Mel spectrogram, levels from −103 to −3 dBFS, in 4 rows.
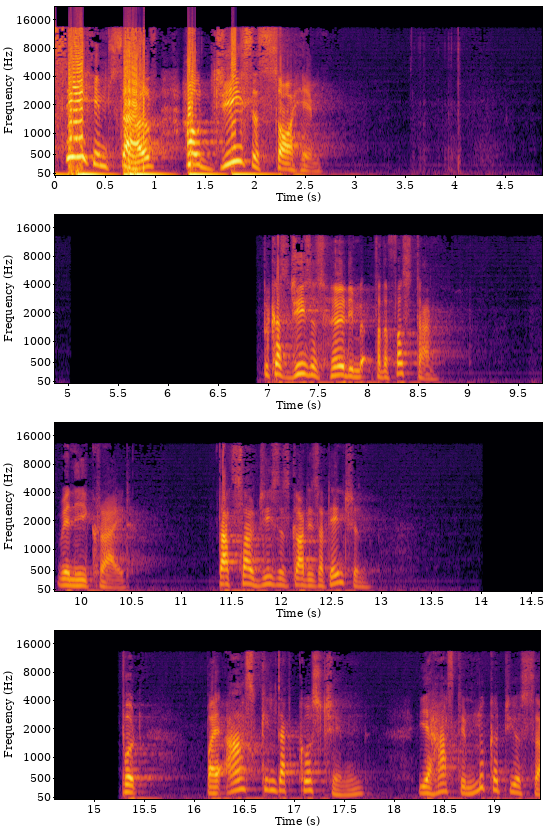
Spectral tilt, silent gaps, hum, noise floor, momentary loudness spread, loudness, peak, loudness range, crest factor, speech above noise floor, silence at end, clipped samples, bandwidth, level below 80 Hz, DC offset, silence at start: -3 dB/octave; 5.03-6.87 s, 14.01-15.23 s; none; -68 dBFS; 22 LU; -17 LUFS; 0 dBFS; 16 LU; 20 dB; 51 dB; 0 s; under 0.1%; 13.5 kHz; -38 dBFS; under 0.1%; 0 s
